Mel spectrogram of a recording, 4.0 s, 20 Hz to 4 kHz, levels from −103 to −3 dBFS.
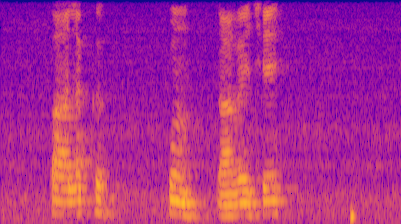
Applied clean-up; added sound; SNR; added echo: none; Bus; 19 dB; none.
